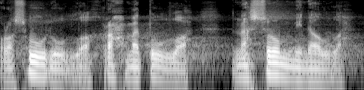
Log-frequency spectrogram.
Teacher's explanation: lafaz Allah itu berbunyi tebal tafkhim, berbunyi o ya, seakan-akan bunyi o.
